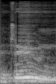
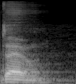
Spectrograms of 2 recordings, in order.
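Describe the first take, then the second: First: The vowel is a pure oo sound. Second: The vowel glides closer to ow. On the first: This is the traditional Northeast pronunciation. "The husband doesn't say Doon" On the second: This is how the husband says it. "He says something more like down"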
